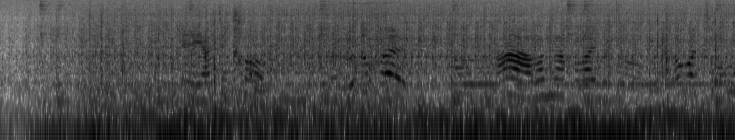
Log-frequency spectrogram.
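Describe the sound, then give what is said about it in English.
A school bus pulling up, its engine giving a steady, loud, low rumble throughout, with voices talking and calling over it. “A school bus pulls up and children get out.”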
